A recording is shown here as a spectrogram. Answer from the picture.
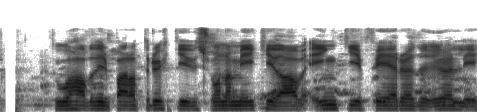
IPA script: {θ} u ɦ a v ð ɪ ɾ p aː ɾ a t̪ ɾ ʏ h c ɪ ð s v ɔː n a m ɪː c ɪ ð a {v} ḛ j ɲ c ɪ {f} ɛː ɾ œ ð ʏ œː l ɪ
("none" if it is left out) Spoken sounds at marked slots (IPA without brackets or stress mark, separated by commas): θ, v, f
